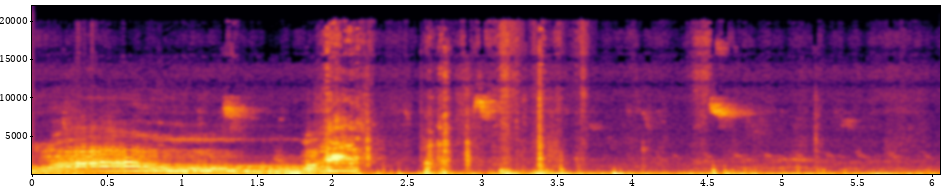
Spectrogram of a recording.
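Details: Cat giving a drawn-out, wavering, nasal meow for about two seconds, slightly falling in pitch, followed by soft thumps and rustling handling noises.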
